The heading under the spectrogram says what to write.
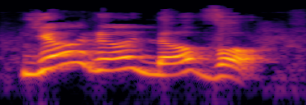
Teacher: इनके उच्चारण के समय जीभ मुंह के किसी भाग को पूरी तरह से स्पर्श नहीं करती है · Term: अंतस्थ व्यंजन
